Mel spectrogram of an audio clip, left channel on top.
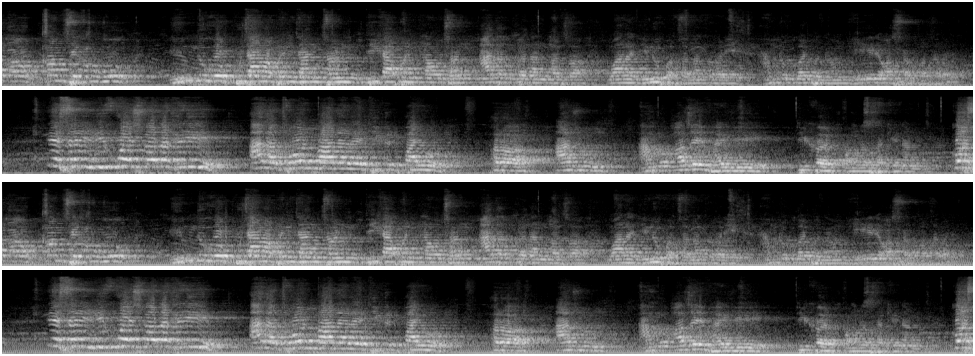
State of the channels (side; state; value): right; noise; hum, 11 dB below the sound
